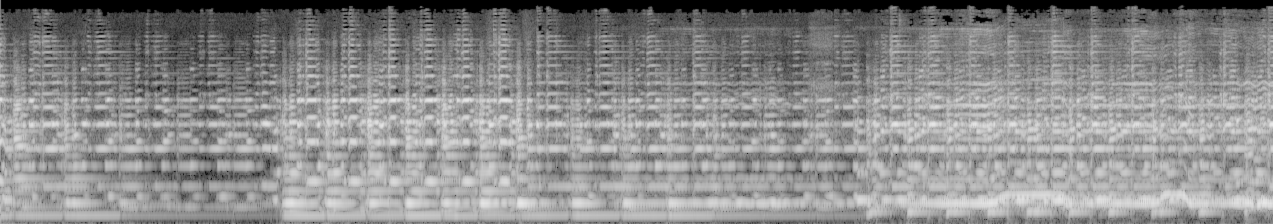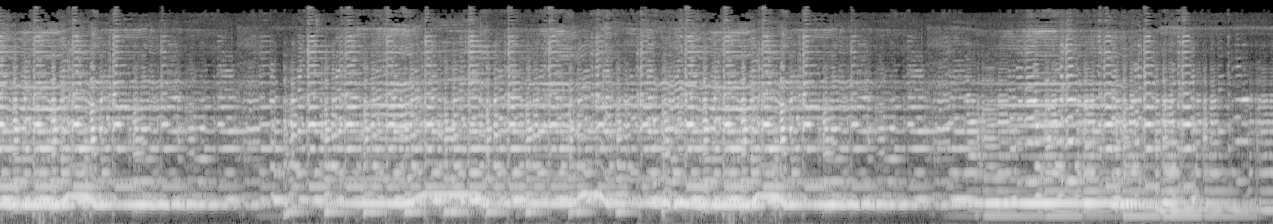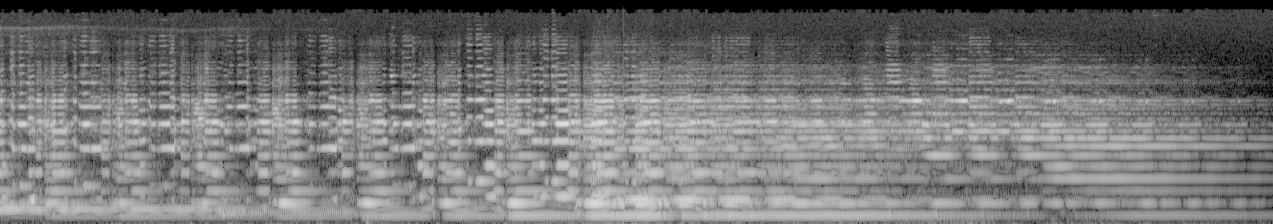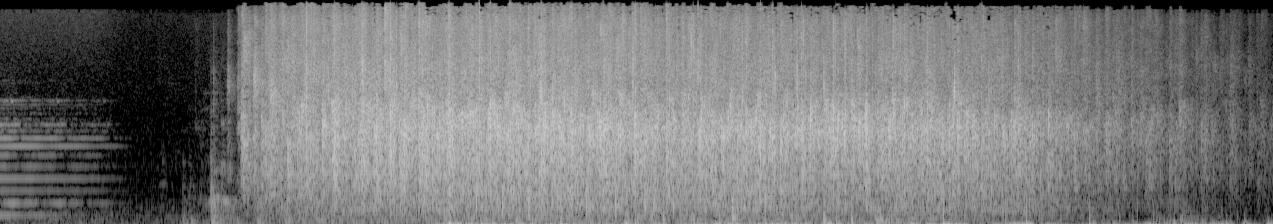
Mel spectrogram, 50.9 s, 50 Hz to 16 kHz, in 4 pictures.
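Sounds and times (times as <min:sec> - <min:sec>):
violin playing sliding melody: 0:00.0 - 0:39.2, 0:42.1 - 0:50.0.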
